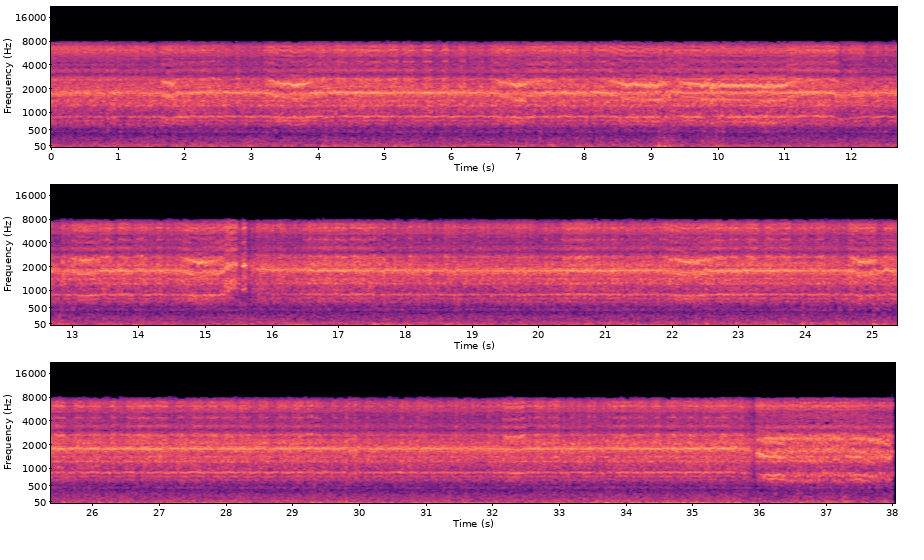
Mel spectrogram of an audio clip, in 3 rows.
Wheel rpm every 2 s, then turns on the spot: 230, 230, 230, 230, 220, 220, 230, 230, 240, 230, 240, 230, 230, 230, 230, 230, 230, 230, 210.
none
